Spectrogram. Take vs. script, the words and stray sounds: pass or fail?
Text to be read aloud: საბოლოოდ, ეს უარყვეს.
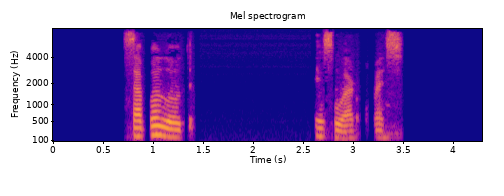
pass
